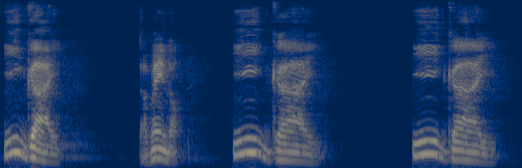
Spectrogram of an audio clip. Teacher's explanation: Então, isso simboliza o quê? Que o i ele é pronunciado um pouco mais forte do que as outras partes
